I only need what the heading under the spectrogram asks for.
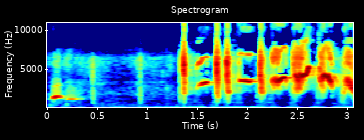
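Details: Greater green leafbird singing constantly, full of filler phrases, ngentrok style, crest raised: two low slurred whistles, a pause, then a rapid string of high chirps and scratchy notes.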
